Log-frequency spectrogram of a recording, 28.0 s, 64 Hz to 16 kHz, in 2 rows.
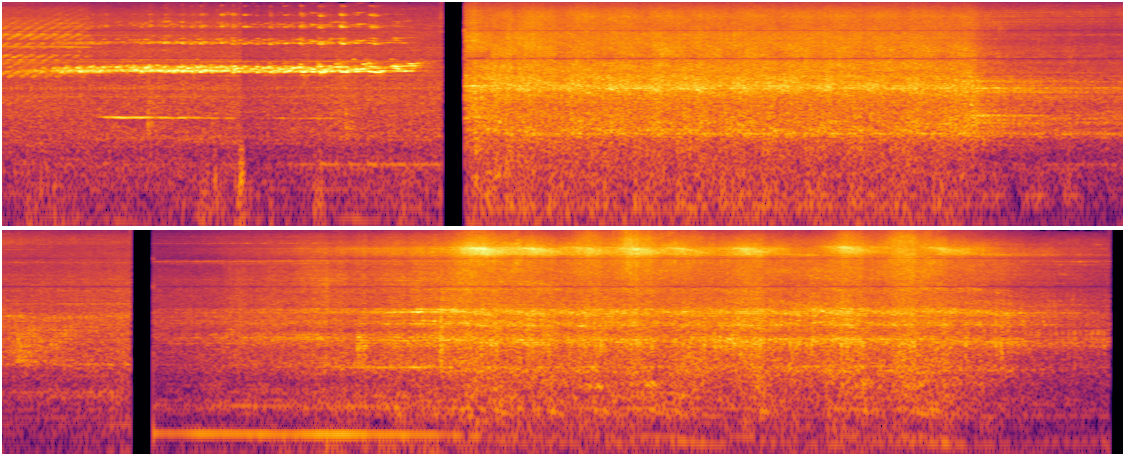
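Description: Electric passenger trains running past on the main line, a London Midland Class 350 unit among them: a continuous rumble of wheels on rail, with a steady high whine in the first few seconds. The sound breaks off abruptly twice where separate passes are cut together.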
